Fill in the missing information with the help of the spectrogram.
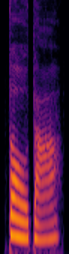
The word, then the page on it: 到达: dào dá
